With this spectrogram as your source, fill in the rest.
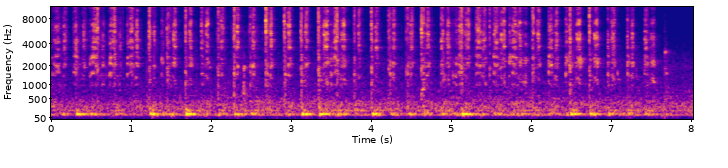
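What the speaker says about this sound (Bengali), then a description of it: "এবার আরেকটু ভালো করে ফেটিয়ে নেবো" A whisk beats mango ice cream mixture in a bowl with a fast, steady clatter of metal tapping the sides, close and continuous for the whole stretch, with no talking.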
